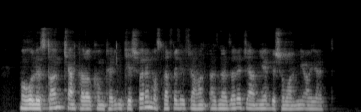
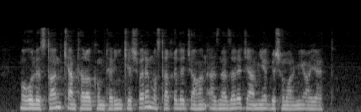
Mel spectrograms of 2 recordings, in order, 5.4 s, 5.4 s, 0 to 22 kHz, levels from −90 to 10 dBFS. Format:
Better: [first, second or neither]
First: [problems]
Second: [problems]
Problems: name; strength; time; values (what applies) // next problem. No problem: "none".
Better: second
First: noise reduction (neural mask model DeepFilterNet 3)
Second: none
